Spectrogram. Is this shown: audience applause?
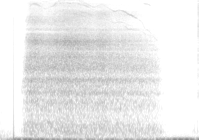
no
